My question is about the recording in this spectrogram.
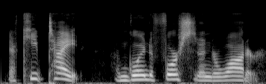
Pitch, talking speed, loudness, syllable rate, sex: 205 Hz, 225 wpm, -17 LUFS, 6.1 syllables/s, female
